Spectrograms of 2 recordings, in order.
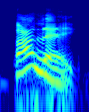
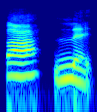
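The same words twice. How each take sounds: First: "ballet" as BA-LAY, silent T; AY ending. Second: "ballet" as BA-LET, short E; spelling pronunciation. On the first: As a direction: end "ballet" on a long AY. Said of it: "I'm going to say it as". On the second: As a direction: end "ballet" on a short ET, as spelt. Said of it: "that is not supposed to be". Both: Shown as a demonstration.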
